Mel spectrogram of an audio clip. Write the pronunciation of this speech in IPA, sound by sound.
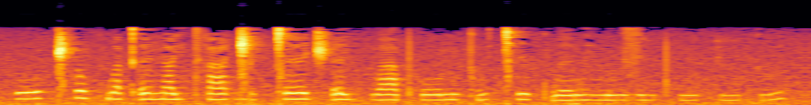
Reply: o ǁʰ ʌ kʷʼ a kʼ ɛ n a j tʰ a ɡ͡ǁ ɛ ǀ ɛ t͡ʃʼ ɛ j kʷ a pʰ o n ɯ kʼ ɯ ǀʰ e kʷʼ ɛ ɾ u j n ɯ z i pʰ ɯ k i k ɯ

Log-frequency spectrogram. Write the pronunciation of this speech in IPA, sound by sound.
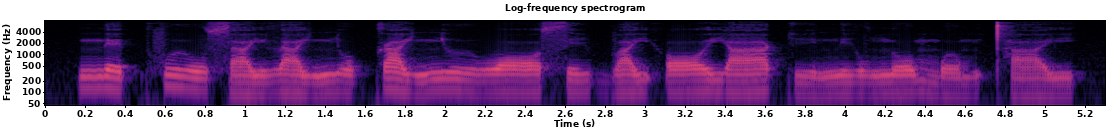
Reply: n e˥˨ t̚ f ɯː˥˨ w s a˩ j l a˧˩ j ɲ o˧˩ k a˥˨ j ɲ ɯː˥˨ ʋ ɔː˧ s i˧ b a˧˥ j ʔ ɔː˧˥ j aː˧˥ k i˧˩ n i˧ w n oː˧˥ m ɤː˩ m t̪ʰ a˩ j

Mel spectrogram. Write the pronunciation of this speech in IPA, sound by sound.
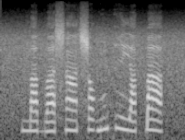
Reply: m a˨ b a˨ s ã˧ s ɔ˧ ɡ ũ˦ k i˦˨ j a˨˦ k͡p a˦˨

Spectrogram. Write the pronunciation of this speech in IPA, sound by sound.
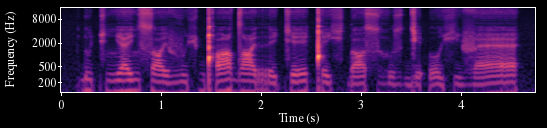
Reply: ɗ u c ʎ æ ʎ s ɒ e̯ v u ç ǃʼ ɒ dˤ u e̯ r e c e ǃ e ç ɗ ɒ s ɦ u z ɟ e ʔ o ç i v æ

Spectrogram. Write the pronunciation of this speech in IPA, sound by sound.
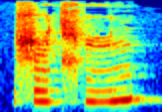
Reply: ʂ ɻ̩˥ t͡ɕʰ y˧˥ n

